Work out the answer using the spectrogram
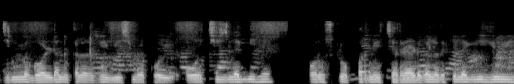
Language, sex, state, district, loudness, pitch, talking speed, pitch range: Hindi, male, Uttar Pradesh, Jyotiba Phule Nagar, -18 LUFS, 110 Hz, 245 wpm, 105-115 Hz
